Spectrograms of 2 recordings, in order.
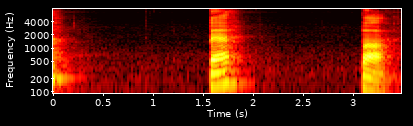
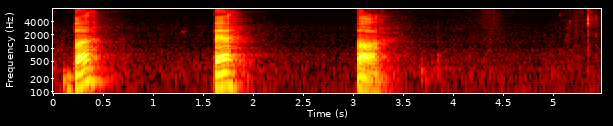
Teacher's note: The hatiff pathic is pronounced like the a in amuse, a very short vowel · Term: reduced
